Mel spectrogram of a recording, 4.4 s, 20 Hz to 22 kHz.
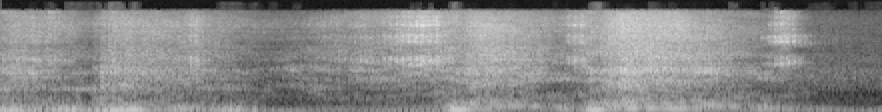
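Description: A 2023 Honda CRF motorcycle engine revving up in repeated loud surges, close by, with a clattering mechanical edge and no talk over it.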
